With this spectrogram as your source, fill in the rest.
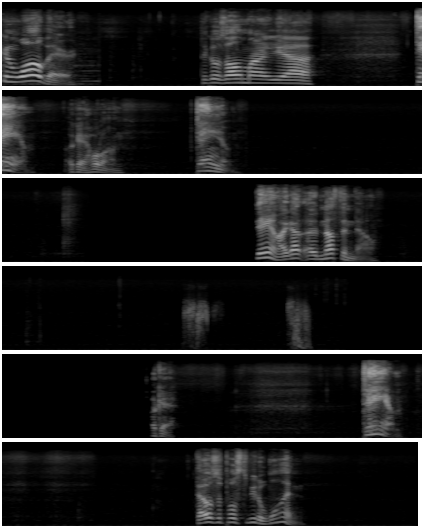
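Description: A young man talks animatedly into a close microphone, in bursts with pauses.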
